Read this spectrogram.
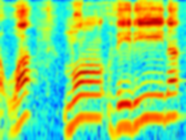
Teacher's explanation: وَمُنذِرِينَ، را کے نیچے زیر ہے، یہاں پر بھی باریک کر کے پڑھا جائے گا۔ اور منذرین میں آپ دیکھیں نون ساکن اس کے بعد ذال حرف اخفا ہے، تو نون ساکن کو اخفا کے ساتھ پڑھیں گے۔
